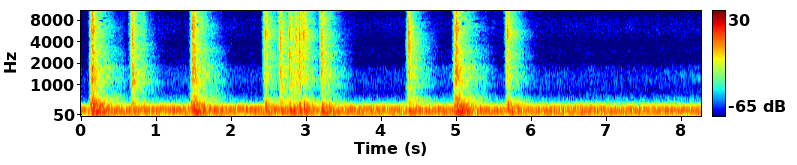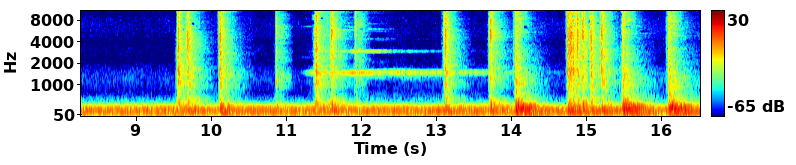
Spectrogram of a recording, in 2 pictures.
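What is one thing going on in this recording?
Short menu clicks sound again and again.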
